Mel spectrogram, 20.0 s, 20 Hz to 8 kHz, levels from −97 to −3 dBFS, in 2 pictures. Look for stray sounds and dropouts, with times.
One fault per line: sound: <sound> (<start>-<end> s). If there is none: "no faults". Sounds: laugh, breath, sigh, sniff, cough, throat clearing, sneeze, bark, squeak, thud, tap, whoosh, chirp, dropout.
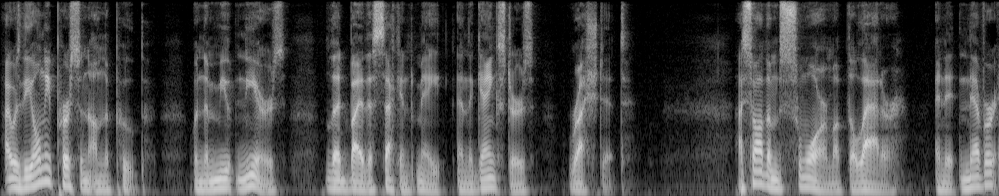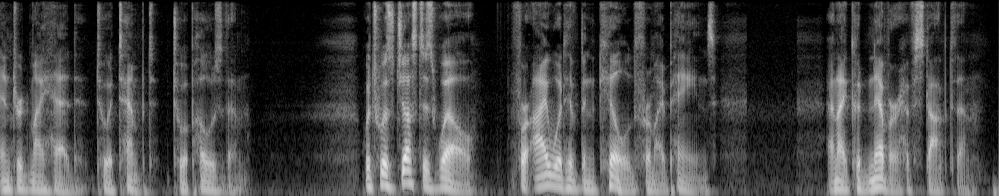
no faults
